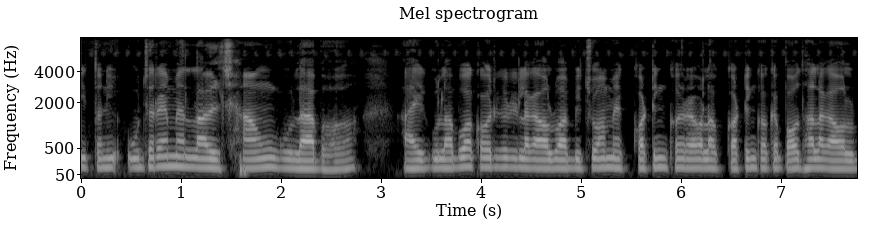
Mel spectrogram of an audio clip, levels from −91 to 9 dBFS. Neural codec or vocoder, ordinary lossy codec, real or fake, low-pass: none; none; real; none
